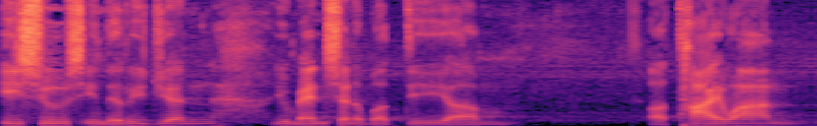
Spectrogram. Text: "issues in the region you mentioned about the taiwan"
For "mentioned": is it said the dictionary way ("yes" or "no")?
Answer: no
